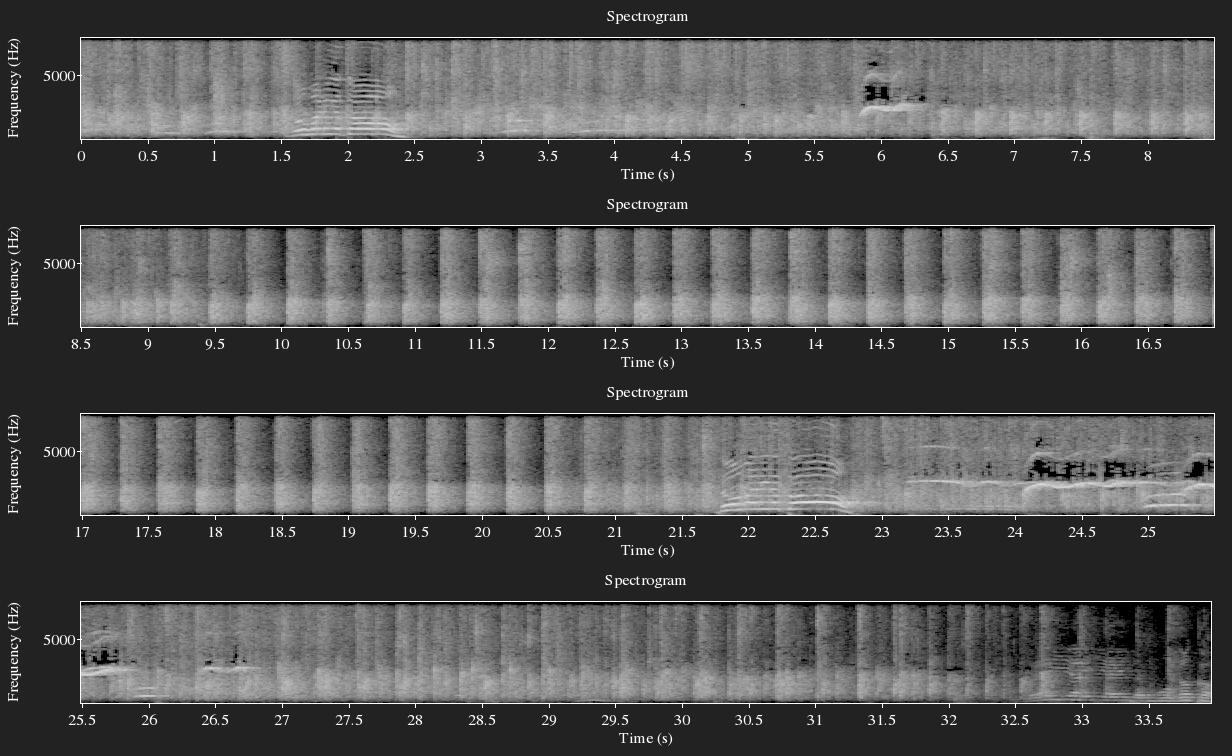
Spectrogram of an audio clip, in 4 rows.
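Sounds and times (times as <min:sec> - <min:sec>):
audience clapping in a unified rhythm: 0:00.0 - 0:33.9
crowd whooping and voices: 0:00.4 - 0:01.5, 0:03.1 - 0:04.6, 0:05.8 - 0:06.4, 0:22.3 - 0:27.0
speech: 0:01.8 - 0:02.6.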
